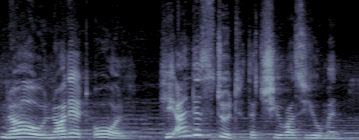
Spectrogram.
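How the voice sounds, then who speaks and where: High-voiced firm, kindly madrasa teacher. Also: female voice, lively intonation, a little slow, faint music behind. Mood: gently chiding. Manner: gently chiding, instructive. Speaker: Islamic studies teacher. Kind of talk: scripted audio drama acting.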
